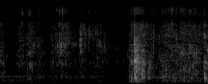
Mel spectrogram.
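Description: Thin clear plastic packaging crinkling as it is handled, with one short, louder crinkle just over halfway through.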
